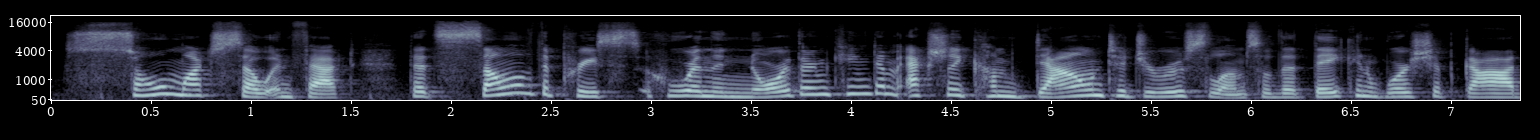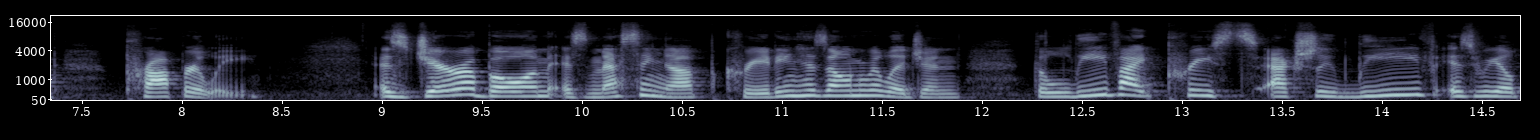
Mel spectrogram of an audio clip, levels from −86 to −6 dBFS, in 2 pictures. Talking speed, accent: 175 wpm, American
